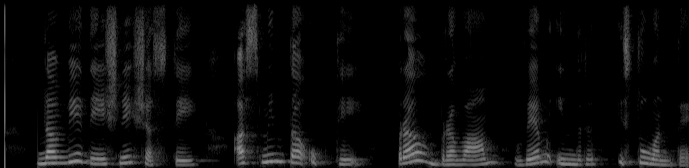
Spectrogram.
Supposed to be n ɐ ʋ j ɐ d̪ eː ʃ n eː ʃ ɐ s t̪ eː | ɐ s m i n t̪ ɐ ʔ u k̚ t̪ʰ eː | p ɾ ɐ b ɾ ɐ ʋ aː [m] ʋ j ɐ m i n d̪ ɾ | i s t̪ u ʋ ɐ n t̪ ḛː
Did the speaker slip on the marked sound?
no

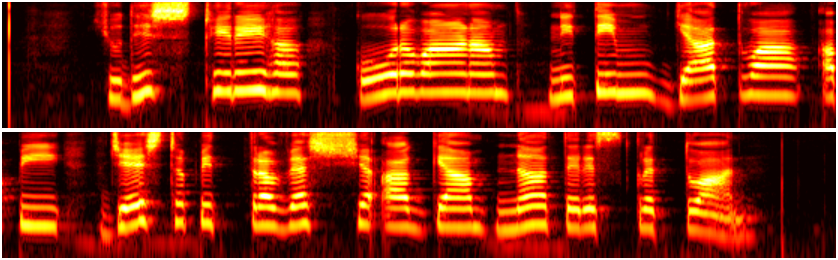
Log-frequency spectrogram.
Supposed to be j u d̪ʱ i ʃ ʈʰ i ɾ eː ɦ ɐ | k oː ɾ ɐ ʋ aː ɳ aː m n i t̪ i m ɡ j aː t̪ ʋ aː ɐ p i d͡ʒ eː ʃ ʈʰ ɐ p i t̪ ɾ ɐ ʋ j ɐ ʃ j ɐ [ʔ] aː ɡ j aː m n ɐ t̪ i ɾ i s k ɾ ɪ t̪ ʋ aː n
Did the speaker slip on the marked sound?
no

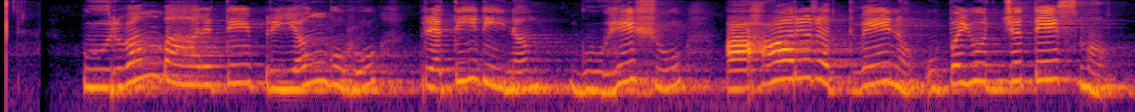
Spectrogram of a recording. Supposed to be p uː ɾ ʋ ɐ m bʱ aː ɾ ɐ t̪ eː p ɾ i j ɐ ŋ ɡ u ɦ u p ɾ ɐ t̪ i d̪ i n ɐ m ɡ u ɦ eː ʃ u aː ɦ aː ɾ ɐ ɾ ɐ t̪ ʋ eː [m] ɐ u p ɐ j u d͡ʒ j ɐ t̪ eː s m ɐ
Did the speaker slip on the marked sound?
yes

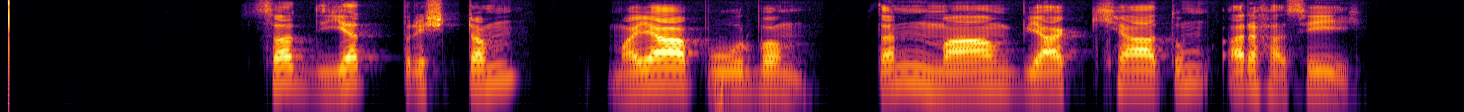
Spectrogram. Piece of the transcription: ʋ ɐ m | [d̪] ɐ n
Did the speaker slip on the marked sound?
yes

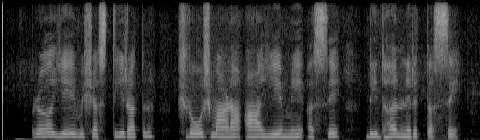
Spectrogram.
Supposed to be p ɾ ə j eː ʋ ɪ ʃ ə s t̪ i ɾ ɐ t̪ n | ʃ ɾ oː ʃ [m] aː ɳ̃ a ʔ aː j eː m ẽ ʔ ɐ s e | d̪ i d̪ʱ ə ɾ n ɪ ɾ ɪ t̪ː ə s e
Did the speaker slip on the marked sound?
no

